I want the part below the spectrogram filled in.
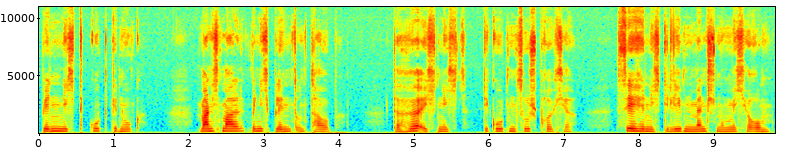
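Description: Slow, gentle woman telling a story. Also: medium pitch, no room sound, studio quality. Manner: gentle, soft and reflective. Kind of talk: scripted story narration.

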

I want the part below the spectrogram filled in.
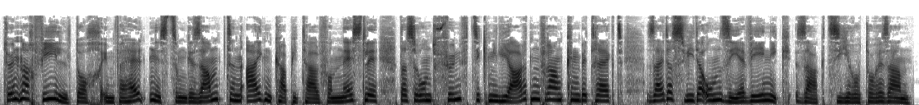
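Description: A woman reading a scripted radio news report in a measured, clear way. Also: mid-range voice, expressive, warm tone, dry recording.

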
